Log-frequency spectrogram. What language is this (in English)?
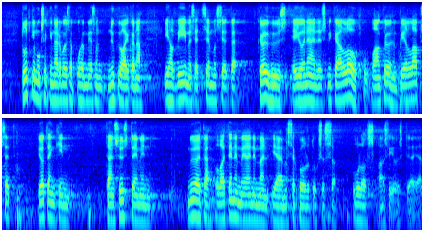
Finnish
